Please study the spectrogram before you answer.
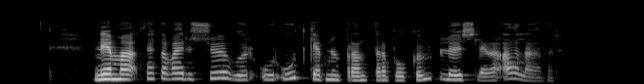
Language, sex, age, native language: Icelandic, female, 40-49, Icelandic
